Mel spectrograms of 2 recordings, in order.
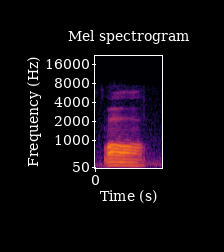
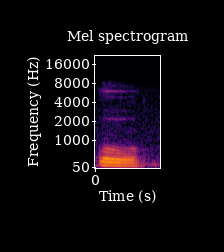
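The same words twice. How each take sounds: First: The vowel is an open o sound. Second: The vowel is a close o sound. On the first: The speaker calls it right. "it will be O" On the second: The speaker calls it wrong. "and not O"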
